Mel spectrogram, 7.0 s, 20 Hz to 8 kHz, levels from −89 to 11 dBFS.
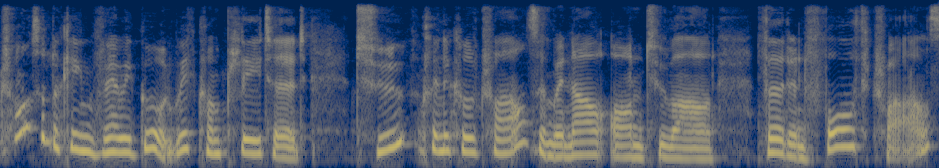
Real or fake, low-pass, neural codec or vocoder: fake; 7.2 kHz; codec, 16 kHz, 4 kbps, FreqCodec, larger model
